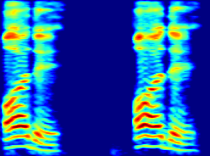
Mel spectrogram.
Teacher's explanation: জজম হইলে ধাক্কা দিয়ে কলকলা করিয়া পড়িতে হয় তো এই দালটি কলকলার হরফ কফ দালের সাথে ধাক্কা দিয়ে উচ্চারণ করব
